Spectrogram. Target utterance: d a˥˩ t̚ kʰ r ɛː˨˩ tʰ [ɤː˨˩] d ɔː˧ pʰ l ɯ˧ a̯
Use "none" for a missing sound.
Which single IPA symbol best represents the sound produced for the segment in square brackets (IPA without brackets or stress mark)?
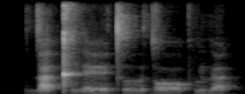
ɤː˨˩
